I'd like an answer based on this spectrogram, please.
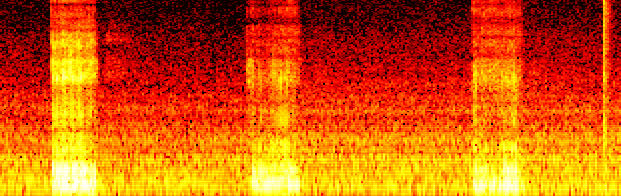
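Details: Sleeping six-month-old Beagle puppy snoring in uneven bursts: one strong rasping snore, then two softer, longer ones spaced about two seconds apart, and a faint click at the end.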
